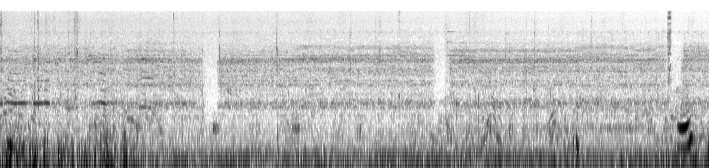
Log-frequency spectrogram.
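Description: A young woman chews food close to the microphone.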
